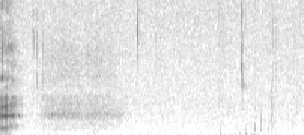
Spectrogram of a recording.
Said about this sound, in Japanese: お今冷蔵庫が冷蔵庫の製氷機能が仕事してますね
